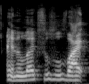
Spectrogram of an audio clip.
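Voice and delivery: ordinary talk, nothing marked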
